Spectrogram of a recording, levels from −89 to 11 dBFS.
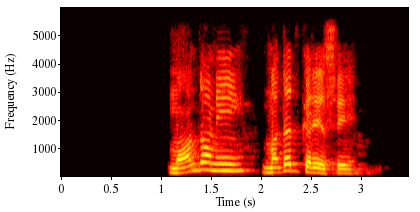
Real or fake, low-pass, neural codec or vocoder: fake; 5.4 kHz; vocoder, 44.1 kHz, 128 mel bands, Pupu-Vocoder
